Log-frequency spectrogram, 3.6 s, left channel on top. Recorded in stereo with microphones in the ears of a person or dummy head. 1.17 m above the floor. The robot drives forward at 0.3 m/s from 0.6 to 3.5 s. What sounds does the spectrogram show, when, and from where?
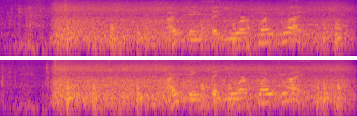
1.7 s a woman speaking: 15° right (ahead or behind), 1.3 m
